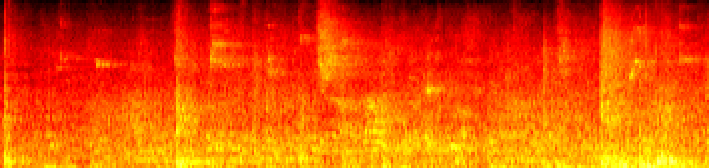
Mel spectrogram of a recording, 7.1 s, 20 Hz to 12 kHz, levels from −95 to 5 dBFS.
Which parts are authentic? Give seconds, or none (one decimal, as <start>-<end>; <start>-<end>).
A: 0.0-4.2; 4.9-7.1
